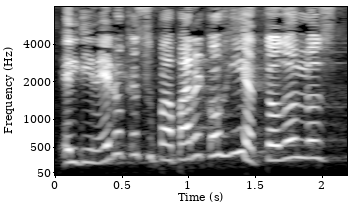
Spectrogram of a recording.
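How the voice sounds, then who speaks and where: A woman's voice: high-pitched, quick pace, in a large hall. A woman telling a story to children, often stopping to ask them questions. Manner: asks the children questions, animated.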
